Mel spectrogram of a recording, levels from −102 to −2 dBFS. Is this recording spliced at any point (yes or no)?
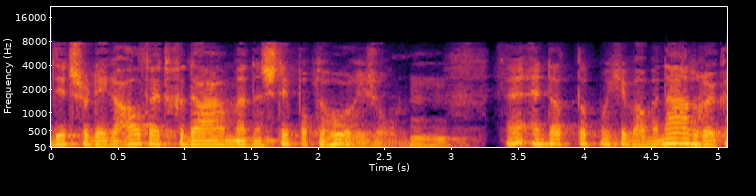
yes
